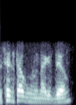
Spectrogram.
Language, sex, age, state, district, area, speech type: Bodo, other, 60+, Assam, Chirang, rural, conversation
